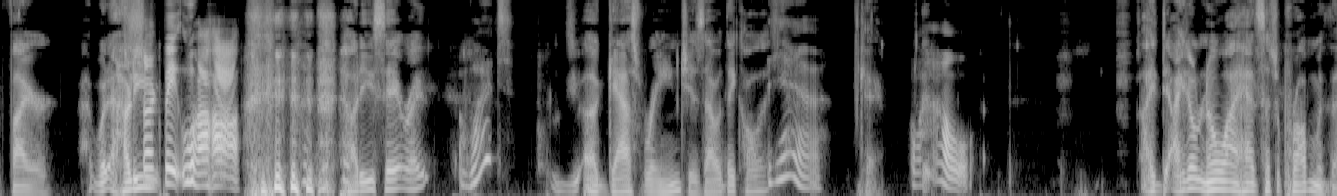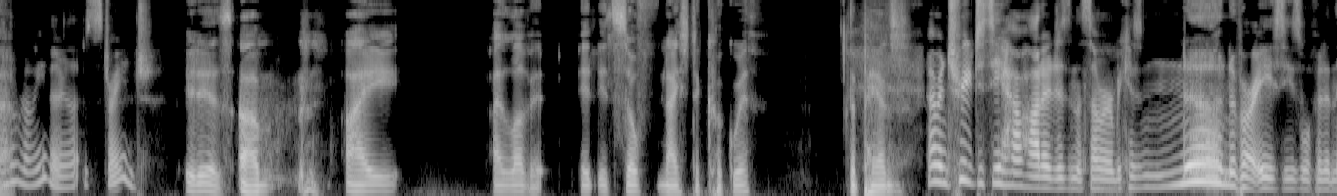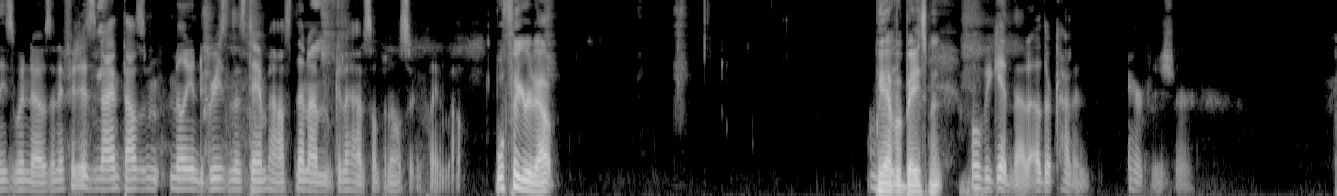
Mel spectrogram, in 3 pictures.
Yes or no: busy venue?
no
